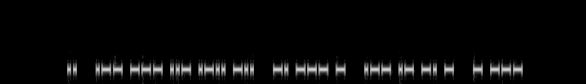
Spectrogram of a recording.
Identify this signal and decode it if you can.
Morse code, heard as a keyed tone, about 45 wpm, 700 Hz. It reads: I WOULD NOT WANT TO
